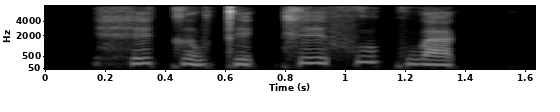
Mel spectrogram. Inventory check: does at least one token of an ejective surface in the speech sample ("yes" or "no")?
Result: no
